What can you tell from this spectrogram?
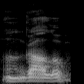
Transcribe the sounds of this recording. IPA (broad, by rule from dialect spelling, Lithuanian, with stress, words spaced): ɐn ˈɡɑːlˠoː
